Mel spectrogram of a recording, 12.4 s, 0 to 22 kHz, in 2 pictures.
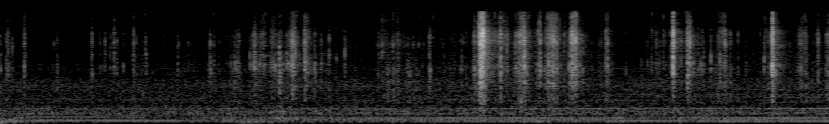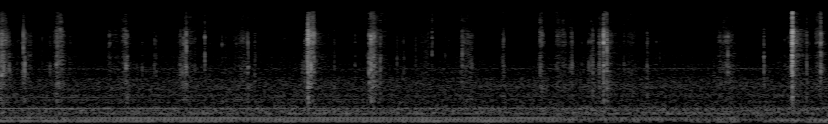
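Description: Plastic 3x3 puzzle cube being turned by hand, its layers clicking and clacking in irregular clusters, the loudest click about three and a half seconds in, over a steady low hum.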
